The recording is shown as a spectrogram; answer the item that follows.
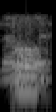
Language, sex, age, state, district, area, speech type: Hindi, male, 60+, Rajasthan, Jaipur, urban, conversation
